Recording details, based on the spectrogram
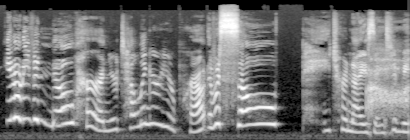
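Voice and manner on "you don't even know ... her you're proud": high, quick incredulous jab; mocking retort. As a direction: throw it back at them, disbelieving. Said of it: "I'm just like".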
